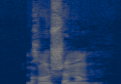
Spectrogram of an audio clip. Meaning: 1. connection 2. plugging in, linking up
- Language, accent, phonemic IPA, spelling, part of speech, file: French, France, /bʁɑ̃ʃ.mɑ̃/, branchement, noun, LL-Q150 (fra)-branchement.wav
